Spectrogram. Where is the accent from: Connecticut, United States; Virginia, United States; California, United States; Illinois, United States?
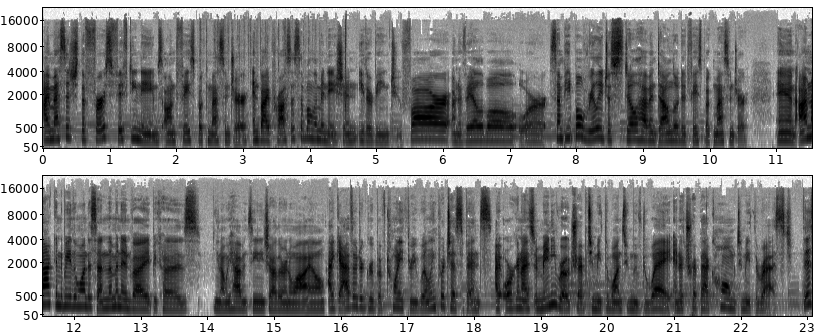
Connecticut, United States; Newtown; I grew up in Newtown, Connecticut, attended Newtown High School, class of 2016. When I visited my hometown, Newtown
